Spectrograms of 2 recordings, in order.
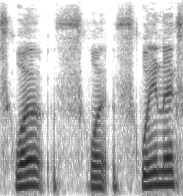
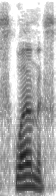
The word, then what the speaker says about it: Square Enix: poll, plenty of Square, no, how do I pronounce it? There we go. With plenty of Squeenix or Square Enix games coming out shortly.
